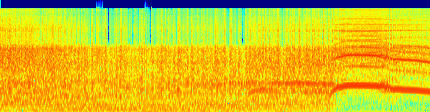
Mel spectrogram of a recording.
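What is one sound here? Jet planes roar loudly overhead.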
